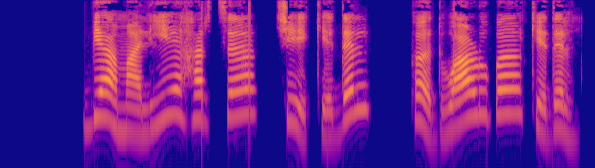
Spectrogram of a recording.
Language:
Pashto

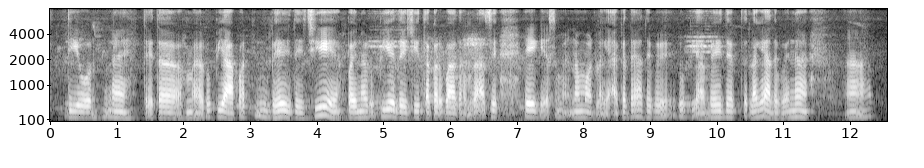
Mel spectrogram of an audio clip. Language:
Maithili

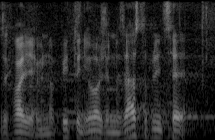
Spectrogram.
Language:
Croatian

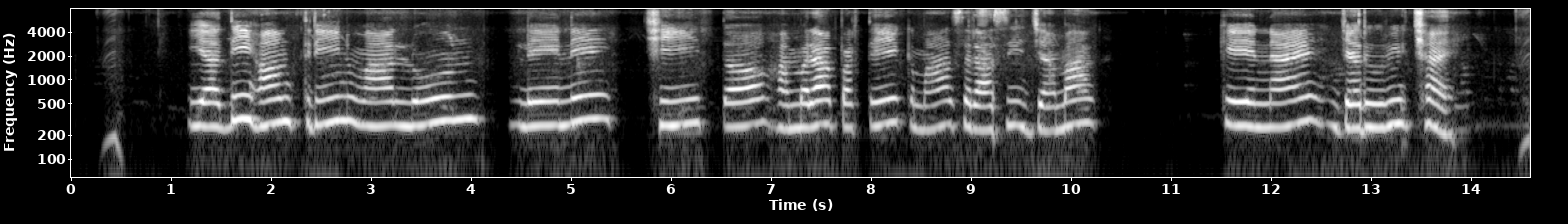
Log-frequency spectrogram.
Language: Maithili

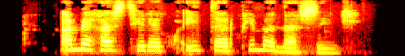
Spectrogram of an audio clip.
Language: Western Highland Purepecha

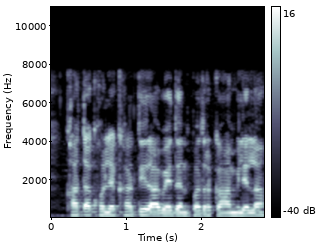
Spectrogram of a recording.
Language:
Magahi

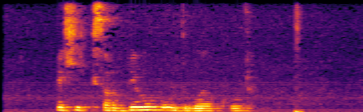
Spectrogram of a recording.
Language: Kabyle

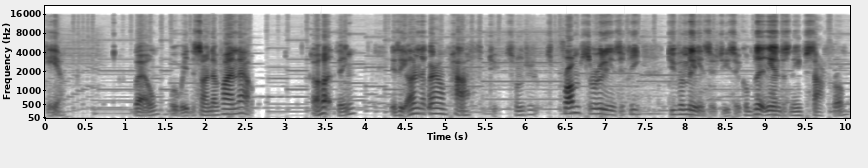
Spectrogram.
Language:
English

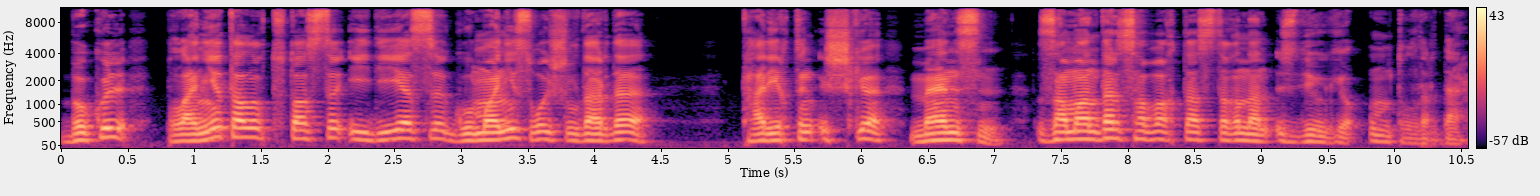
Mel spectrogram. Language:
Kazakh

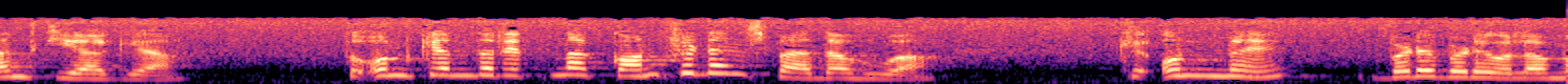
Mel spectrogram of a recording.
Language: Urdu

